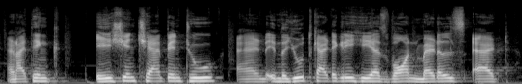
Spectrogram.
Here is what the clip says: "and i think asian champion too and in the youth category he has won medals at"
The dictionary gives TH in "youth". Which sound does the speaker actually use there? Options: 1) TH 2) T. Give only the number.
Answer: 2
